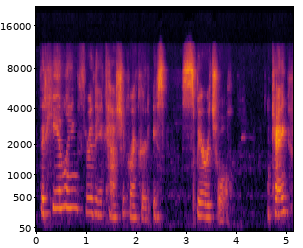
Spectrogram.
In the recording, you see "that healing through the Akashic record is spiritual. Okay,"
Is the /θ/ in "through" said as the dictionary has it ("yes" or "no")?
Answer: yes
